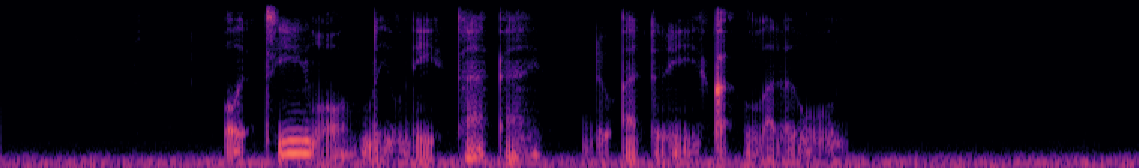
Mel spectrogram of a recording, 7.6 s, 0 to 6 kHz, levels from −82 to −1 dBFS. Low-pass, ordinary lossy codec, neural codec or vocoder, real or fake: 5.4 kHz; none; autoencoder, 22.05 kHz, a latent of 192 numbers a frame, VITS, trained on many speakers; fake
